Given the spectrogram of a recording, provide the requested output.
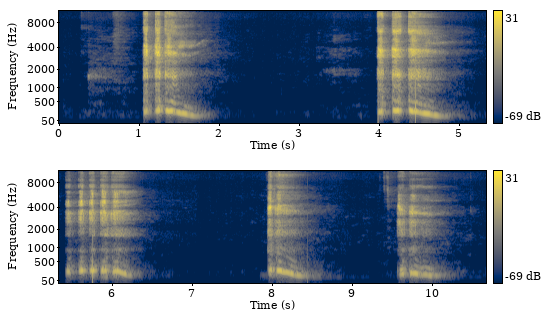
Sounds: Throat clearing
